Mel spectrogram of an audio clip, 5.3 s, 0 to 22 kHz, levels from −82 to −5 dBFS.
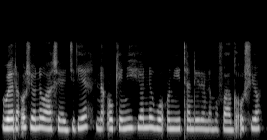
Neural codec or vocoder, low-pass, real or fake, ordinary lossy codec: codec, 16 kHz, 2 kbps, X-Codec, WavLM features, trained on Multilingual LibriSpeech; 7.2 kHz; fake; none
